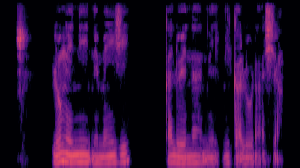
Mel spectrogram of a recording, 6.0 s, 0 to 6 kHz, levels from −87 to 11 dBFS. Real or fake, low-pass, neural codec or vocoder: real; 5.4 kHz; none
